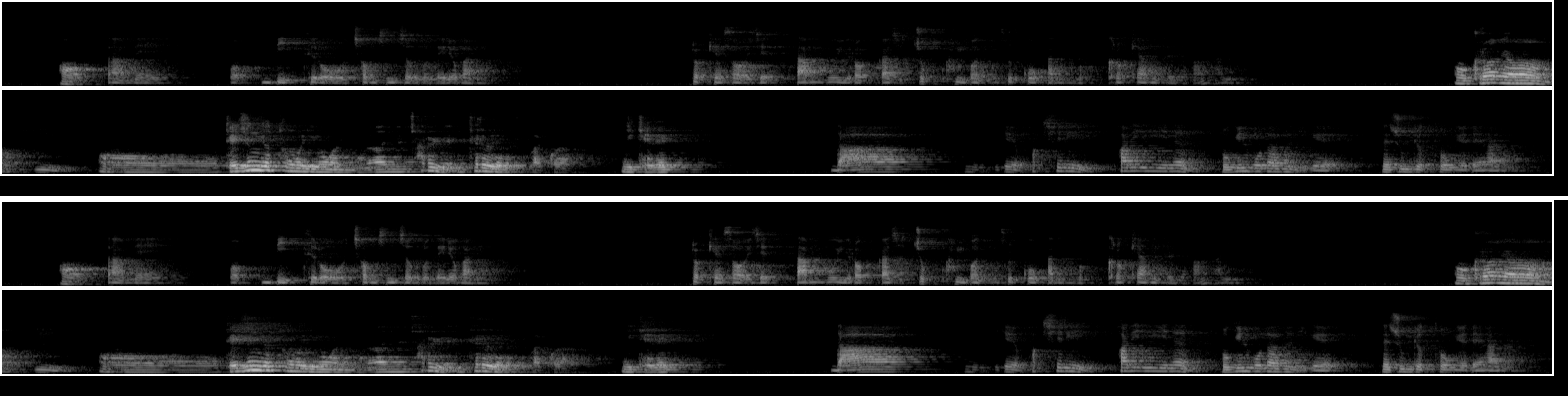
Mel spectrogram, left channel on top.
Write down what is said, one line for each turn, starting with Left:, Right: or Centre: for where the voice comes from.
Left: 어.
Right: 그다음에 뭐 밑으로 점진적으로 내려가는 그렇게 해서 이제 남부 유럽까지 쭉 한번 훑고 가는 뭐 그렇게 하면 되려나? 아니면
Left: 어, 그러면,
Right: 음, 음.
Left: 어, 대중교통을 이용하는 거야? 아니면 차를 렌트를 해가지고 갈 거야? 네 계획은?
Right: 나는 이게 확실히 파리는 독일보다는 이게 대중교통에 대한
